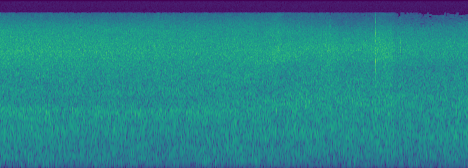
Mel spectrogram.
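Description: Continuous broadband roar of surf washing onto Betalbatim beach in South Goa, India, as the tide comes in at sunset, steady and full throughout with no voices.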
